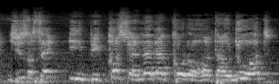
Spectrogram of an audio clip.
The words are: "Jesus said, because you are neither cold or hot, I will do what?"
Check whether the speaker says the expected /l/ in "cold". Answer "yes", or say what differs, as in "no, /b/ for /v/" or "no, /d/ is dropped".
no, /l/ is dropped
